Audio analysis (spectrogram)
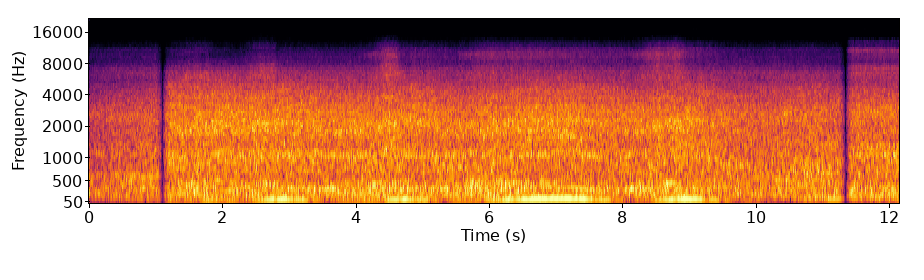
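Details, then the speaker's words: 1985 Nissan 720 rebuilt engine just after first start, idle adjustment screw turned up to hold a high idle; steady raised idle with smooth even beat and slight rev swings, healthy. "so i'm going to turn up the idle adjustment screw just so our idle is high i think that's healthier than anything"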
